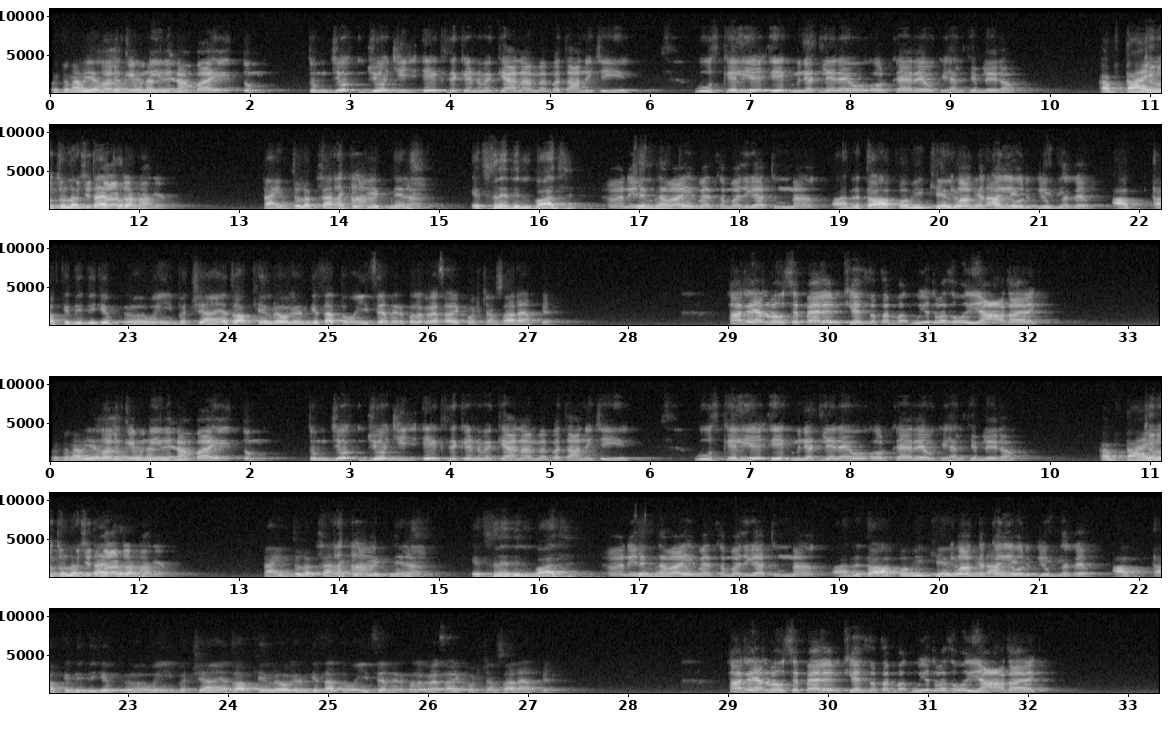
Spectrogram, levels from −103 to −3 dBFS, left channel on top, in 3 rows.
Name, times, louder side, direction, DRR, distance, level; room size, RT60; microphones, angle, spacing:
voice 1, 0.0-1.4 10.5-12.1 13.2-14.8 15.3-16.4 17.0-17.5 18.9-21.3 21.7-27.2, left 3 dB, 70° left, 12 dB, 0.9 m, -29 dB
voice 2, 0.5-2.1 2.6-5.8 6.4-9.7 11.0-12.2 13.9-14.4 14.6-14.8 16.7-18.8 20.1-21.5 29.0-32.1, left 1 dB, 5° left, 12 dB, 0.4 m, -32 dB
9.8 x 9.7 x 5.2 m, 0.81 s
head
